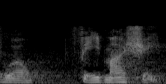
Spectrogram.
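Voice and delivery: low, soft and unhurried; gentle command. Retold or imitated. Voicing Jesus's gentle reply.

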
